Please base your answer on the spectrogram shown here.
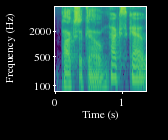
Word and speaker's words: Puxico: And then solo career, you've put out a record in 2017, and I don't know how to pronounce it. Puxico, yep.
